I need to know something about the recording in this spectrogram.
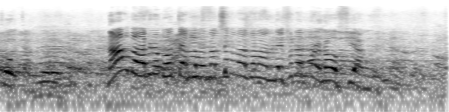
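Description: Speech only: people talking, with a brief pause about a second in.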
